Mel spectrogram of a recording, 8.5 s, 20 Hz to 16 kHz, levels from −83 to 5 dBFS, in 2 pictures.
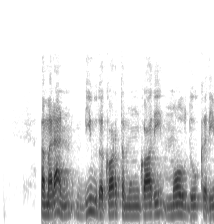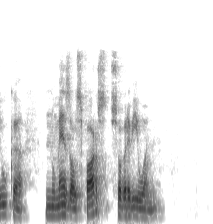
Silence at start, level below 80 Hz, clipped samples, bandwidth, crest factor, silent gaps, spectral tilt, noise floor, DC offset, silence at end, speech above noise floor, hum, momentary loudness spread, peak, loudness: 0.85 s; -62 dBFS; under 0.1%; 7.6 kHz; 18 dB; none; -7.5 dB/octave; -79 dBFS; under 0.1%; 1.1 s; 61 dB; none; 11 LU; -2 dBFS; -18 LUFS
